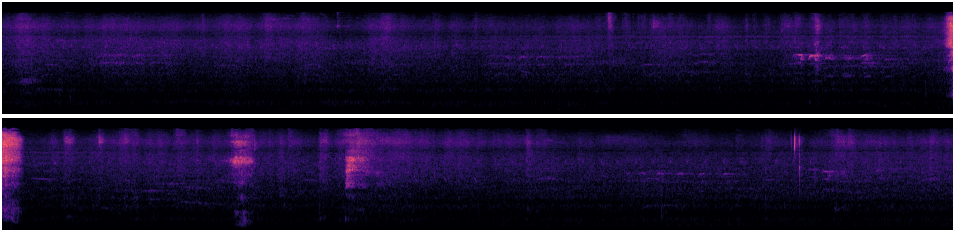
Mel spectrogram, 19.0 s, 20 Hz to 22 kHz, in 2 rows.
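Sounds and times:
steady outdoor hiss: 0.0 - 19.0
loud breathy burst: 9.4 - 9.8.

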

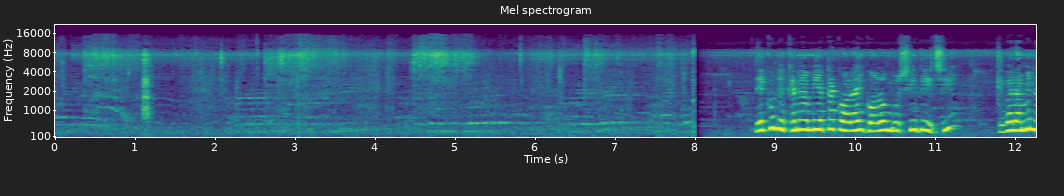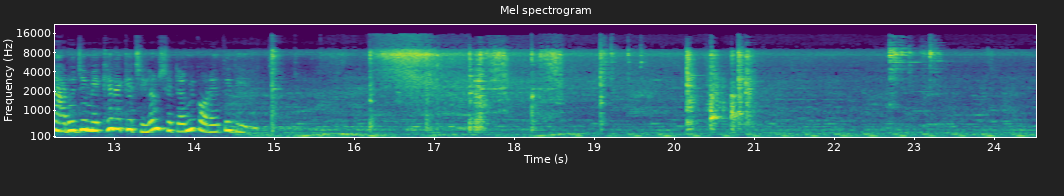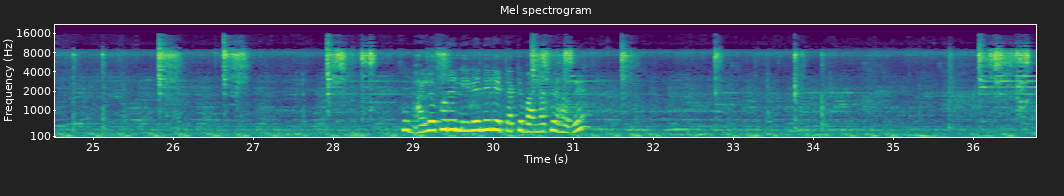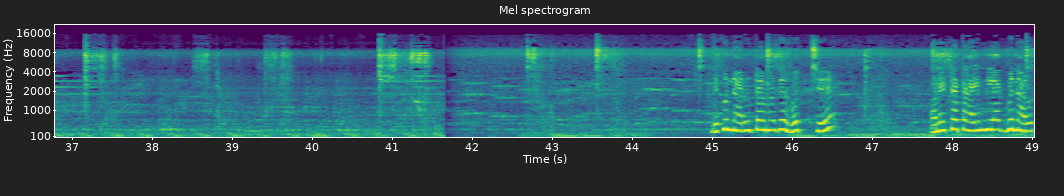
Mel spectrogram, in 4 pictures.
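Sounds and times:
mixture sizzling in hot pan: 0.0 - 7.9, 14.4 - 49.0
utensils scraping and knocking: 0.0 - 8.0, 16.2 - 21.1, 24.6 - 29.7, 30.3 - 34.3, 35.7 - 41.7, 42.6 - 44.0, 44.7 - 48.2.

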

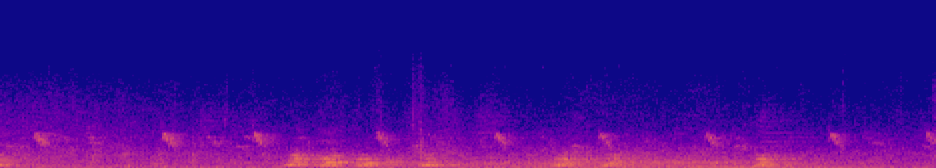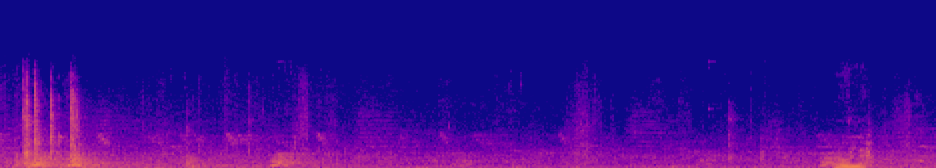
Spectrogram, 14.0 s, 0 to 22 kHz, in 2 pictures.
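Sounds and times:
dog barking: 2.1 - 4.9, 5.6 - 6.1, 9.0 - 9.5, 13.2 - 13.5.

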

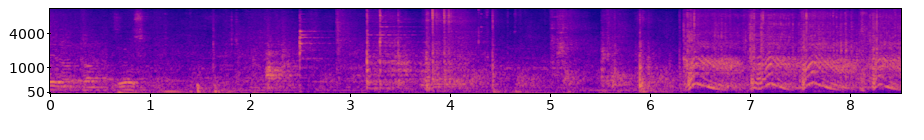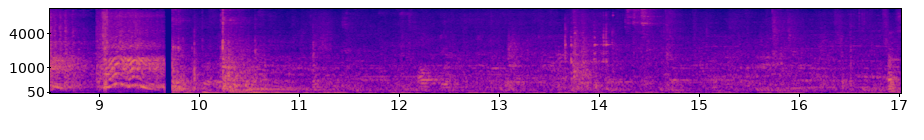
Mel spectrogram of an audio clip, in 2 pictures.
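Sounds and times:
pneumatic wrench whirring: 6.3 - 9.7.

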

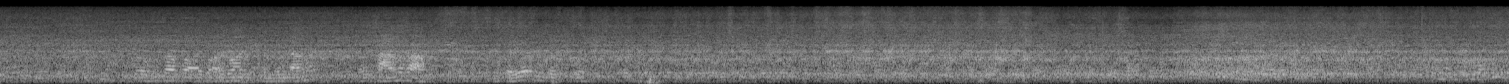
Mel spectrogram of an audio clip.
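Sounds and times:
hair dryer running: 0.0 - 15.0.

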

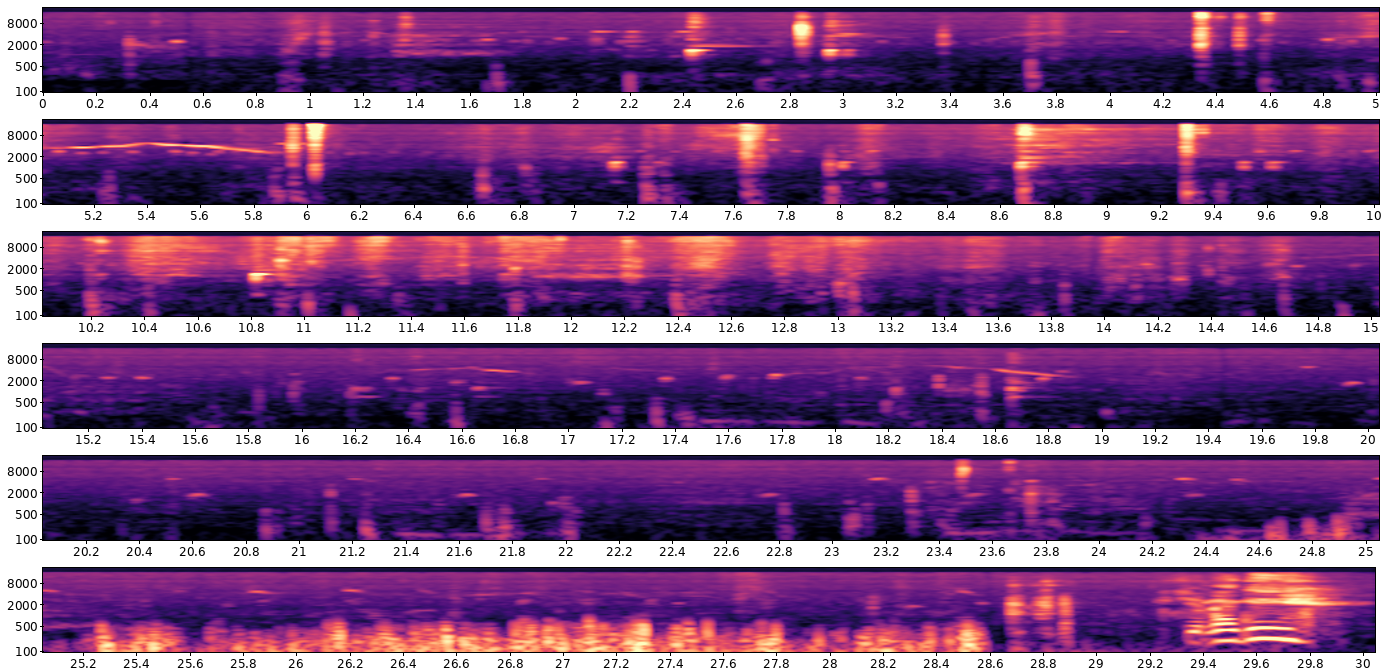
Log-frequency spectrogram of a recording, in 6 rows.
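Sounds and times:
footsteps on rocky trail: 0.4 - 24.5
trekking pole taps: 7.1 - 11.9.

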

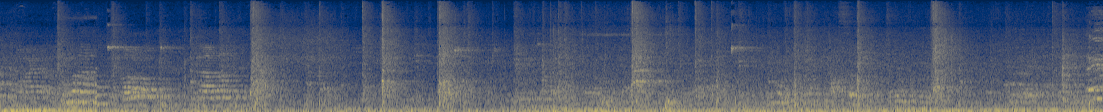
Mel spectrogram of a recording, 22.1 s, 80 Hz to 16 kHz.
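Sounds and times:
rackets hitting shuttlecock: 7.1 - 11.4, 12.6 - 16.2, 18.6 - 19.3.

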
